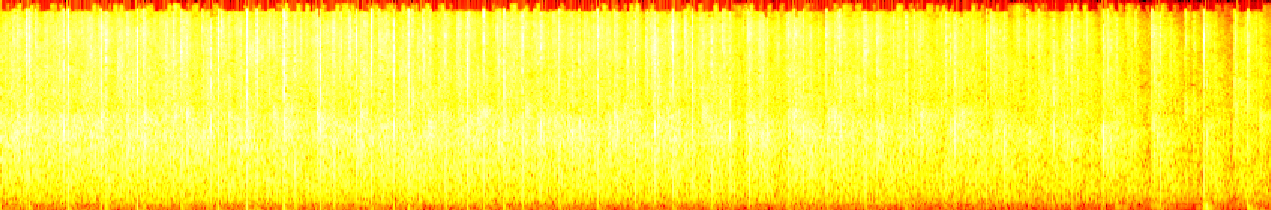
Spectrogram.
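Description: Applause rises from the audience at a town select board meeting in honor of the fire service members present, sustained and dense clapping from many hands that holds steady and loud before easing slightly at the end.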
